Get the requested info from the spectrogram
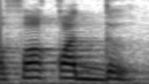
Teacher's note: دال کے ساتھ جب ملائیں گے تو دال ساکن ہے نا یہاں پر کلکلا ہوگا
